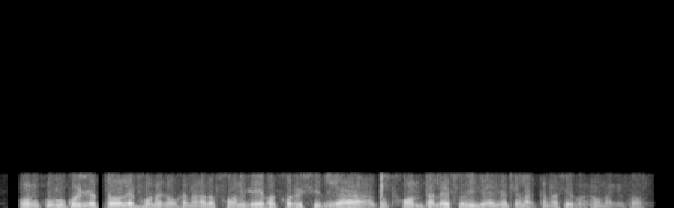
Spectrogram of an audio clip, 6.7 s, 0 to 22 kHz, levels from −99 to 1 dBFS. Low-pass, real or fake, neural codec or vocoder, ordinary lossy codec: 3.6 kHz; fake; vocoder, 24 kHz, 100 mel bands, Vocos; none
